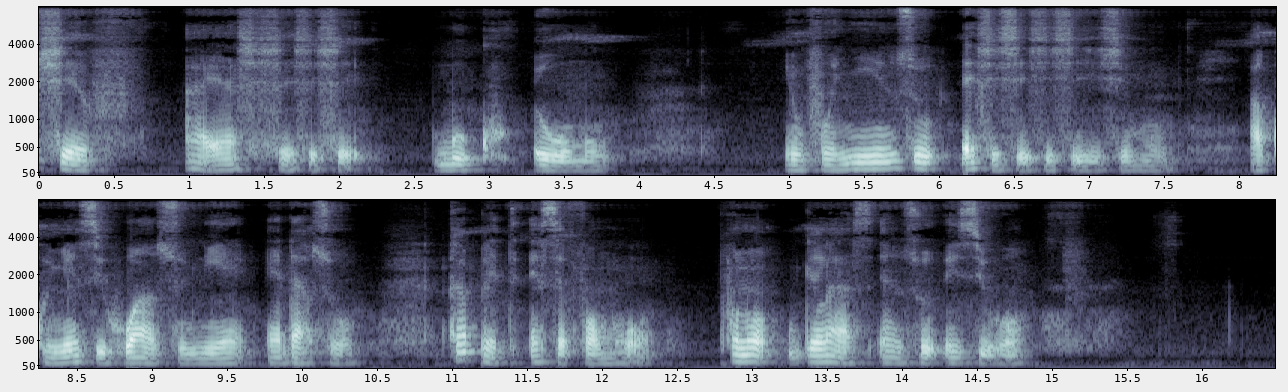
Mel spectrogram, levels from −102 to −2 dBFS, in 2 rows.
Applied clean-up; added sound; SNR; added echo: none; none; none; none.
